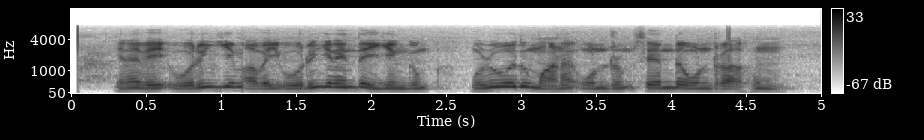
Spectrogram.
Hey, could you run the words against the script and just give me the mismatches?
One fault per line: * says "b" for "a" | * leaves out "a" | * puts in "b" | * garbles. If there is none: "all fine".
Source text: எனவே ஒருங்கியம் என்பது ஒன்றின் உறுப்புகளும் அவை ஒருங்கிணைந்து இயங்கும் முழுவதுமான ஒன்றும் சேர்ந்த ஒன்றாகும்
* leaves out "என்பது ஒன்றின் உறுப்புகளும்"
